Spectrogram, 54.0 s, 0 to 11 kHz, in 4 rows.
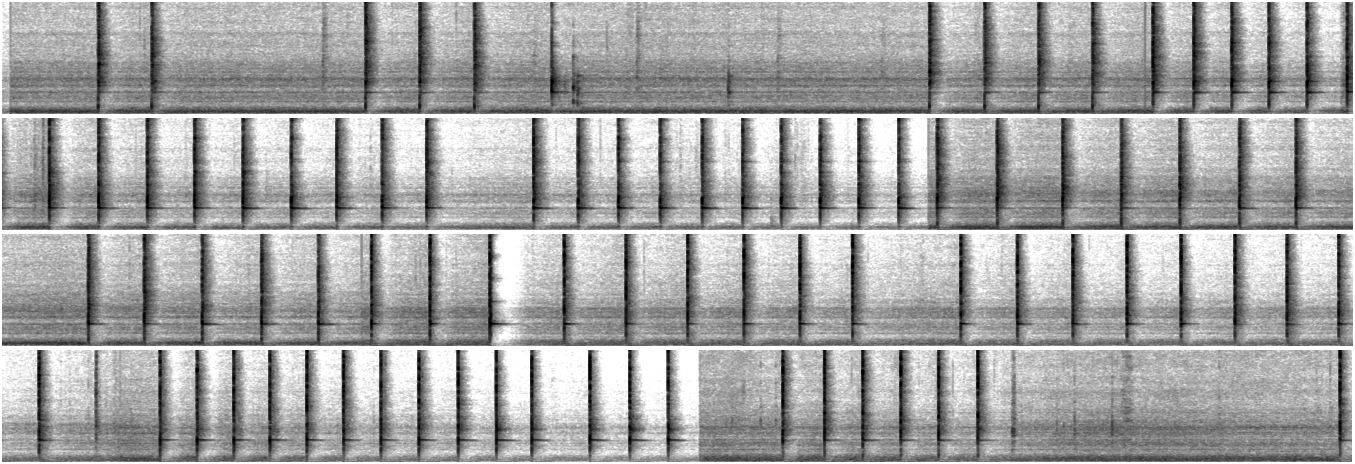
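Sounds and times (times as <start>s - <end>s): hammer striking steel on anvil: 0.9s - 1.8s, 3.6s - 5.9s, 9.2s - 18.0s, 18.8s - 26.7s, 27.8s - 35.8s, 36.5s - 47.5s, 48.3s - 50.5s.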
